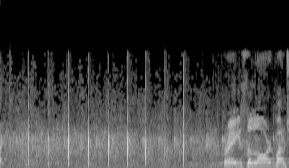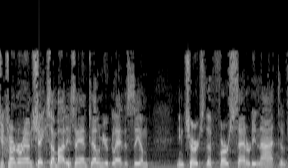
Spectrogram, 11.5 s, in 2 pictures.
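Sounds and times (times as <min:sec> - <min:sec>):
church audience hand clapping: 0:00.0 - 0:06.9
speech: 0:04.4 - 0:11.5.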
